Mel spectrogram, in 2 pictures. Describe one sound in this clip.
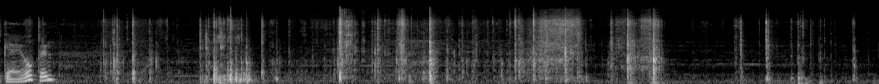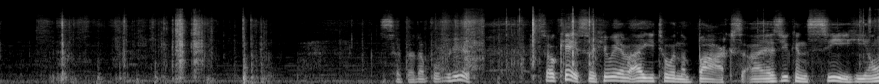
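Cardboard and plastic packaging rustles and crinkles under handling hands.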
